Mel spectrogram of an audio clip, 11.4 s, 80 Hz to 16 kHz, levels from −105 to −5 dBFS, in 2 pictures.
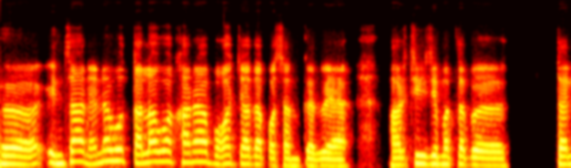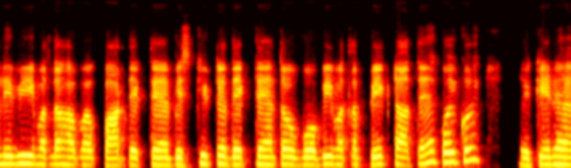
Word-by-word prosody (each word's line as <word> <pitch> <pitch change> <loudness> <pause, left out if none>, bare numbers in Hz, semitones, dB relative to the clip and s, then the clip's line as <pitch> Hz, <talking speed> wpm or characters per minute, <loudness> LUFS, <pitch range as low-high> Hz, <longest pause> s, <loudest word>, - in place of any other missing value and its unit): अ, - - +4 0.4
इंसान 200 +2 +2
है 170 - -2
ना 225 +4 -1
वो 240 +1 +3
तला 195 +3 +3
हुआ 225 +1 +1
खाना 215 +1 +2
बहुत 175 +1 -2
ज़्यादा 170 -1 +1
पसंद 145 -1 -2
कर 140 -3 +1
रहे 140 0 +1
हैं। 130 -1 0 0.4
हर 150 +1 +2
चीज़ 175 +1 +1
मतलब 170 -1 0 0.9
तली 170 0 +2
हुई 180 +1 +2
मतलब 165 0 0
हम 155 -1 0
म - - -4
बाहर 145 0 +2
देखते 155 +1 -1
हैं, 150 -1 0
बिस्किट 175 +3 -1
देखते 160 +1 +1
हैं 160 0 0
तो 165 0 +1
वो 155 +1 +1
भी 170 +2 +1
मतलब 160 -1 -5
बेक्ड 165 +2 0
आते 160 +1 0
हैं 210 +4 0
कोई-कोई। 210 +5 +2 0.4
लेकिन 160 +3 0
165 Hz, 195 wpm, -23 LUFS, 155-180 Hz, 0.9 s, अ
